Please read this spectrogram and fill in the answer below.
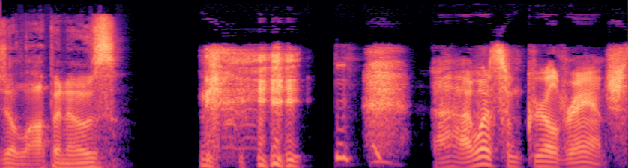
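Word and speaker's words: jalapeño: It's pronounced jalapenos.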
